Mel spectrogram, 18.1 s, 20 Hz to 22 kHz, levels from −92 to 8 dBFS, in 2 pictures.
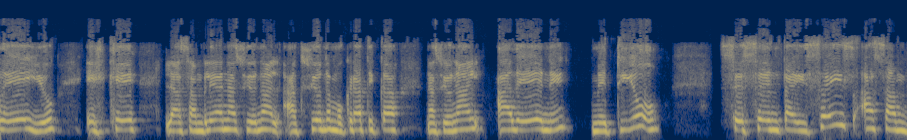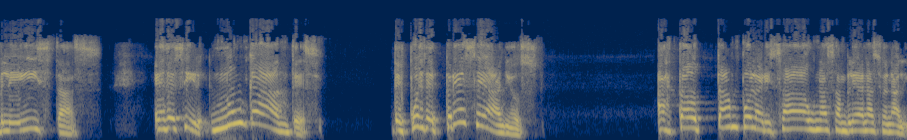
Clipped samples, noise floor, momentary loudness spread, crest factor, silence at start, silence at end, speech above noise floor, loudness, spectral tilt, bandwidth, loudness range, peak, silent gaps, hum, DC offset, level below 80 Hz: under 0.1%; -76 dBFS; 6 LU; 14 dB; 0 s; 0 s; 58 dB; -18 LUFS; -3 dB/octave; 13.5 kHz; 2 LU; -4 dBFS; none; none; under 0.1%; -62 dBFS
